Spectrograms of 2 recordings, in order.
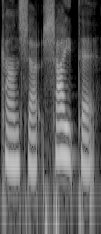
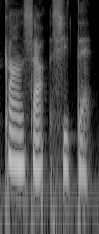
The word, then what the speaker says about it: kansha shite: So the I is pronounced I and not I. So it's not kansha shaite, right? It's kansha shite.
